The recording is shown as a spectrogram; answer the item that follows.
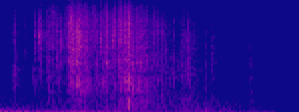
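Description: Foil wrapper of an Upper Deck Credentials hockey card pack being torn open and crinkled by hand, a rustling crackle that fades out toward the end.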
